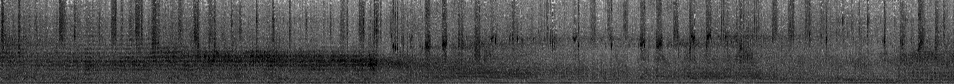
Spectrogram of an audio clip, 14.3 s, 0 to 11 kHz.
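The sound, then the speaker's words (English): A modular synthesizer doom noise patch roars for the whole stretch. A byte beat fed into a VCF3DB is modulated by the Swamp, a Black Wavetable VCO and a Pico RND. It gives a low steady hum beneath harsh hiss, with rapid clicking pulses flickering through the upper layer. No voices. “I hope you enjoyed this just doom noise session.”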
